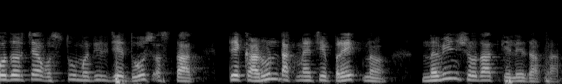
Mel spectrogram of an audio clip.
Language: Marathi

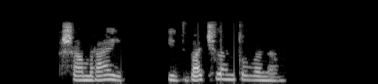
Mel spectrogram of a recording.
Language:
Mari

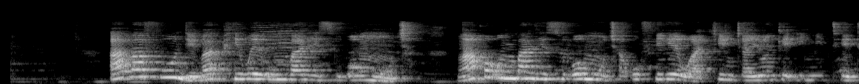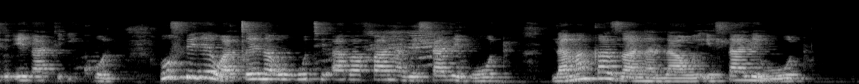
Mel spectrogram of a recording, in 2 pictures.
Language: North Ndebele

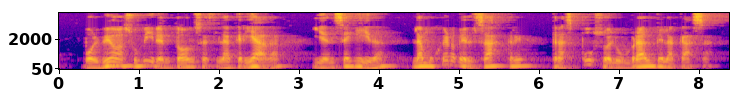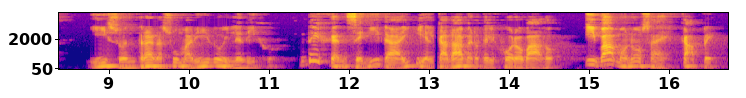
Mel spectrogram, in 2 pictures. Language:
Spanish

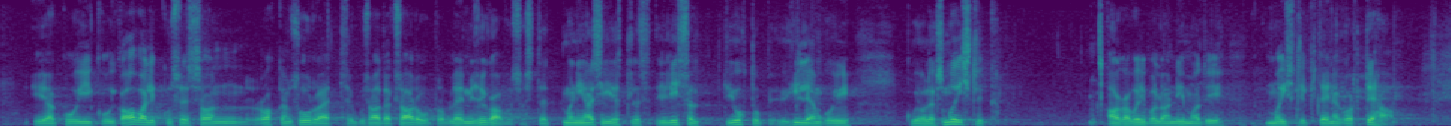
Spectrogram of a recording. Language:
Estonian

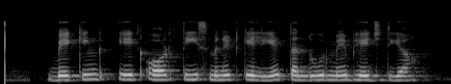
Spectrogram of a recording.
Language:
Urdu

